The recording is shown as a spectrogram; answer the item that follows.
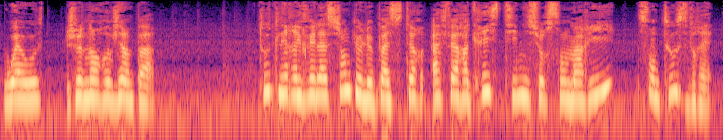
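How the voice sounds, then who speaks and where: A woman's voice: on the high side, a little slow, a little mellow, husky. A woman voicing a credulous, admiring churchgoer chatting in a cartoon. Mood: amazed, admiring. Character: amazed, credulous female church member. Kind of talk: dramatic animated dialogue.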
